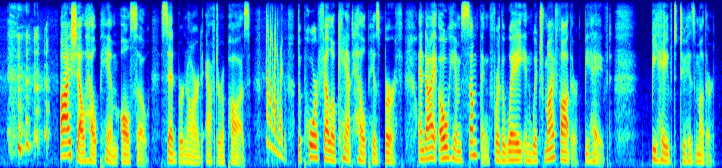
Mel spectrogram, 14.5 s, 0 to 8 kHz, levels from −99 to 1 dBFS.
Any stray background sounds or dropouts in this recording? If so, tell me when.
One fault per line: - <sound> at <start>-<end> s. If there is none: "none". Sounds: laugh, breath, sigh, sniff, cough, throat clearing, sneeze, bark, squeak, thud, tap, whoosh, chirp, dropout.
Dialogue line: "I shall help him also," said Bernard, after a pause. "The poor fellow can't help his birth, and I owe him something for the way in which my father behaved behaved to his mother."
- laugh at 0.1-1.0 s
- chirp at 5.3-5.8 s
